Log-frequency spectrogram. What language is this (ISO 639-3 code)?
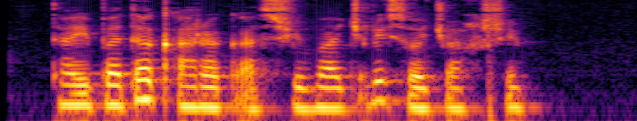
kat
